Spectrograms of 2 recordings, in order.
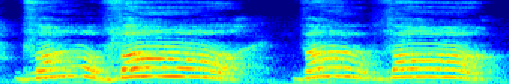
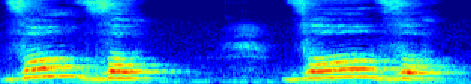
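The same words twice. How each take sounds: First: "vó" repeated with a wide-open o. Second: "vô" repeated with a closed, rounded o; loud, measured "vô", mouth only slightly open. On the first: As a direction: drop the jaw on each drawn-out "vó". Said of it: "nós temos o som aberto". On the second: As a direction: say each "vô" firmly, lips rounded. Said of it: "é mais fechado". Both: Shown as a demonstration.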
